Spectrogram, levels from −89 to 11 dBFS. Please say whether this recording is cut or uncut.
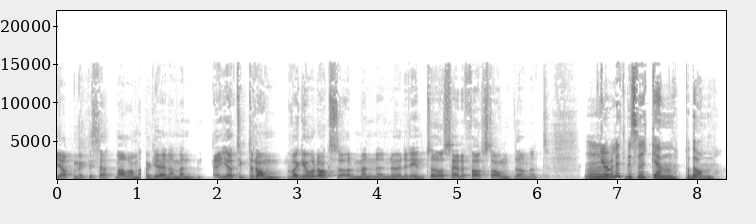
cut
